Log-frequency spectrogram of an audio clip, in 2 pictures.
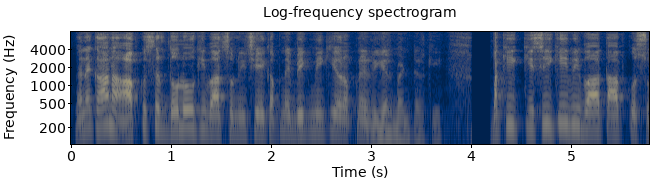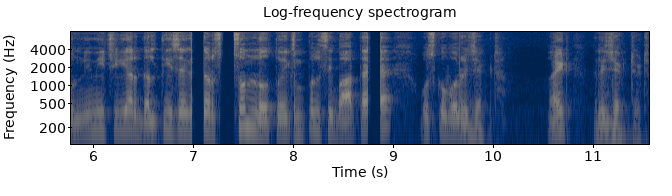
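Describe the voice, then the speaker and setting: A man's voice: fairly high pitch, animated, fairly quick. A man telling a fable as a motivational speaker, emphatic, mixing English phrases into his talk. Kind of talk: motivational storytelling.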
